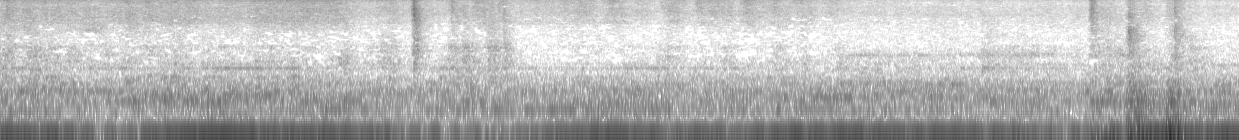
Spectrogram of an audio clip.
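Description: Lift car travelling up, a steady low rumble of the ride, with a few faint clicks and then several knocks near the end as it reaches the next floor.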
